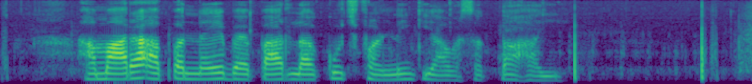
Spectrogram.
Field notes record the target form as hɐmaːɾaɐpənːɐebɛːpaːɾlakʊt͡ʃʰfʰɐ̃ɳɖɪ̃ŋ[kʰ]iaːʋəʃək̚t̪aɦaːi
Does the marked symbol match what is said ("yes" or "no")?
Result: no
